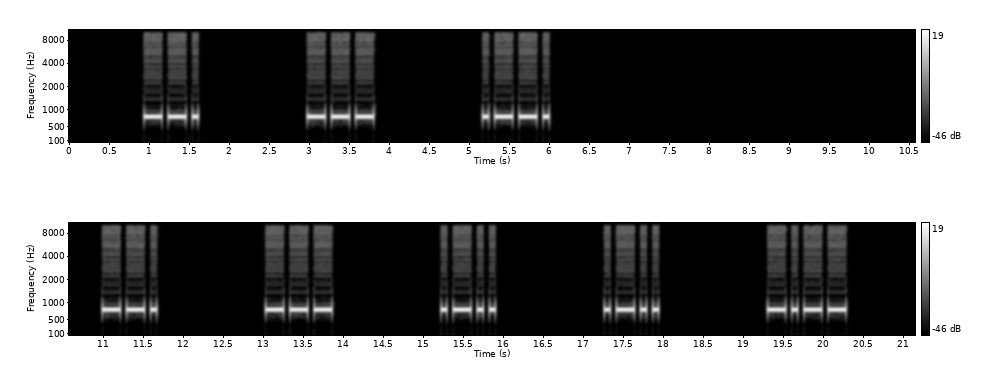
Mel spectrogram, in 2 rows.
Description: Morse code, heard as a keyed tone, about 16 wpm, spaced as for 5 wpm, 800 Hz. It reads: GOP GOLLY
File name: Spaced Alphas / Spaced Alphas mp3s / Gs sp @10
